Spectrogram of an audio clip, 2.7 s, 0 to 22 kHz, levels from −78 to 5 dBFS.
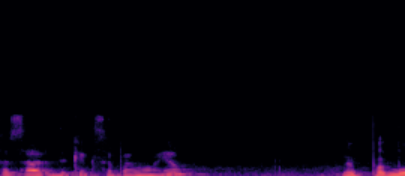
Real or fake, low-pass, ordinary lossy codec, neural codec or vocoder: fake; none; none; codec, 16 kHz, 2 kbps, X-Codec, HuBERT features, trained on balanced general audio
